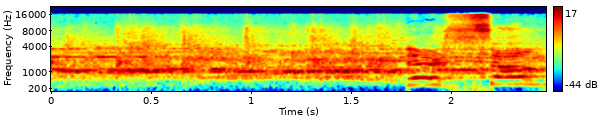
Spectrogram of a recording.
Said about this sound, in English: There are so many women screaming. If one of your girlfriends is screaming that loud, look at her like this.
